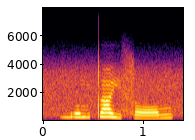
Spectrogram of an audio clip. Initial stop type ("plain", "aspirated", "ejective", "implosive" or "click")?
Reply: plain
